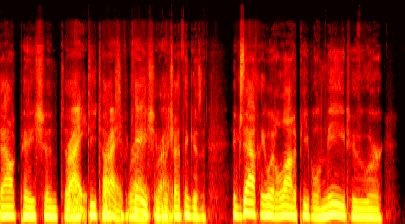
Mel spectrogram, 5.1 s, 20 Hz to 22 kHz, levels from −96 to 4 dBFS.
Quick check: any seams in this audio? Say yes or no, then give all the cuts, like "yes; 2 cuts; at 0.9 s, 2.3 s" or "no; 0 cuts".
no; 0 cuts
